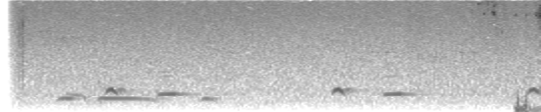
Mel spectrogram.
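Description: A bird's short, low-pitched calls over a quiet outdoor background: a cluster of several notes in the first second and a half, then two more between two and a half and three seconds. A man's voice starts just before the end.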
